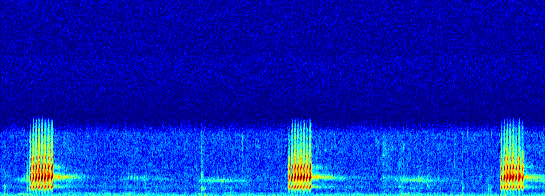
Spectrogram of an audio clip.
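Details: Gray treefrog, the last quiz recording in a frog-survey training session: three brief musical trills spaced roughly three to four seconds apart, each a rapid pulsed burst, over a quiet background.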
